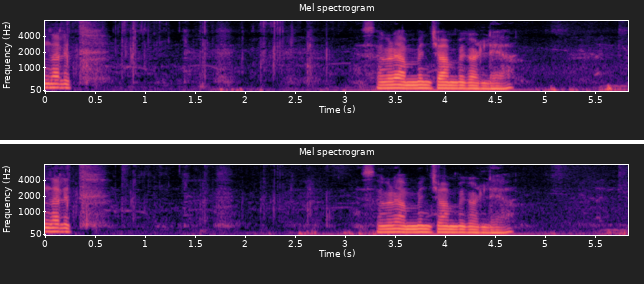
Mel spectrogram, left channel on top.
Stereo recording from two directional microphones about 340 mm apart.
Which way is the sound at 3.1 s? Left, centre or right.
Centre.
